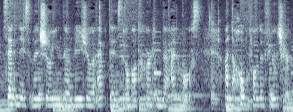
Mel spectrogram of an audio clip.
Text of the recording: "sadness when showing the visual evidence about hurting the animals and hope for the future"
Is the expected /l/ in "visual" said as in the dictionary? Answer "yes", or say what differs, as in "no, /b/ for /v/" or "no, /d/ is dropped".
yes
